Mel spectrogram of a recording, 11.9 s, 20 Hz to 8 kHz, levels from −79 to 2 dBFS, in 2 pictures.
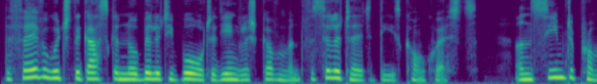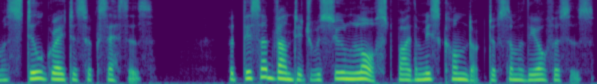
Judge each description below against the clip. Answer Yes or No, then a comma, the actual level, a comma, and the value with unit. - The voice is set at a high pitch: Yes, high, 200 Hz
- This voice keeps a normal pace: Yes, average, 175 wpm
